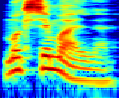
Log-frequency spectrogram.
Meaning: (adverb) at most, at the most; as much as possible; to the maximum; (adjective) short neuter singular of максима́льный (maksimálʹnyj)
- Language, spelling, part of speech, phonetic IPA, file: Russian, максимально, adverb / adjective, [məksʲɪˈmalʲnə], Ru-максимально.ogg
